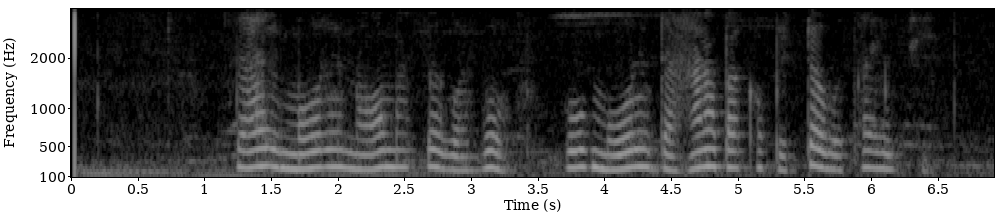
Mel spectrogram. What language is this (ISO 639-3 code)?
ori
